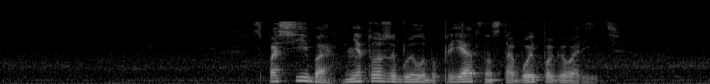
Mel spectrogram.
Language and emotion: Russian, positive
